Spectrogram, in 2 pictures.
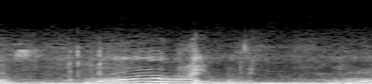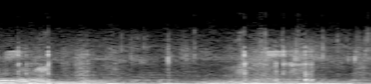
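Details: Domestic cat giving two drawn-out, arching meows, the first near one second and a softer one around four seconds, over a steady low hum and faint background noise.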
